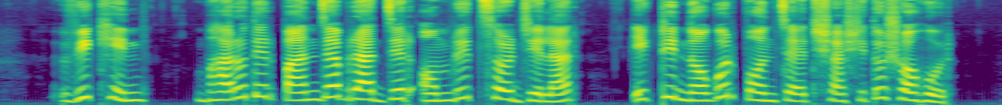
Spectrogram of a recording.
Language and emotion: Bengali, neutral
